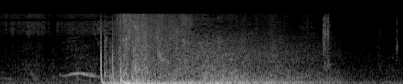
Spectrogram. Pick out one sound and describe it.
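A loud explosion booms and rumbles, then fades.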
